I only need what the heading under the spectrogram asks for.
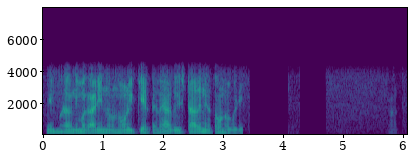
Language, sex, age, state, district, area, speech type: Kannada, male, 18-30, Karnataka, Davanagere, rural, conversation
